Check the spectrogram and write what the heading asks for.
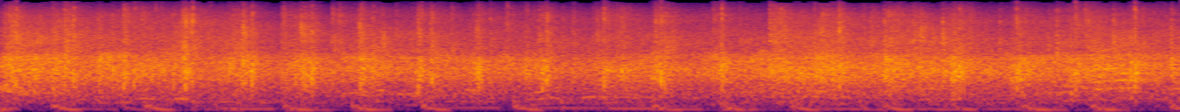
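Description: Audience applauding: many hands clapping in a steady patter.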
